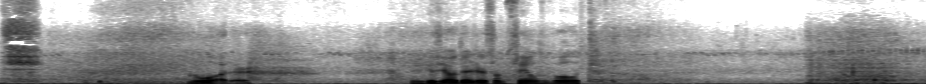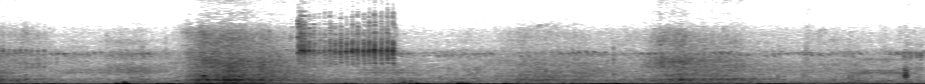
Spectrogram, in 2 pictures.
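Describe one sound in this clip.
Small waves lap gently against the sandy shore.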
